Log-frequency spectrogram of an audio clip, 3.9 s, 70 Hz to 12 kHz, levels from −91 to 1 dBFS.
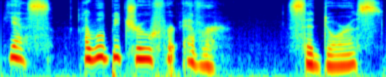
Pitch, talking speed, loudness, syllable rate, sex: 200 Hz, 125 wpm, -18 LUFS, 3.8 syllables/s, female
